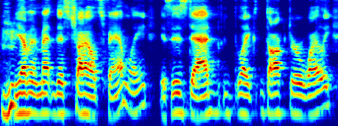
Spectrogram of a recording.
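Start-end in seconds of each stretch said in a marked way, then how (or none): none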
